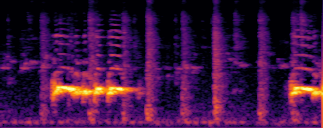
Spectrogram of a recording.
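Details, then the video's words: Zebra dove, a local Indonesian perkutut, singing a short rolling coo of rapid stuttered notes that ends in a drawn-out tone. A second phrase begins about two and a half seconds later, with sharp clicks in the gap between. "PERKUTUT IRAMA - GACOR"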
